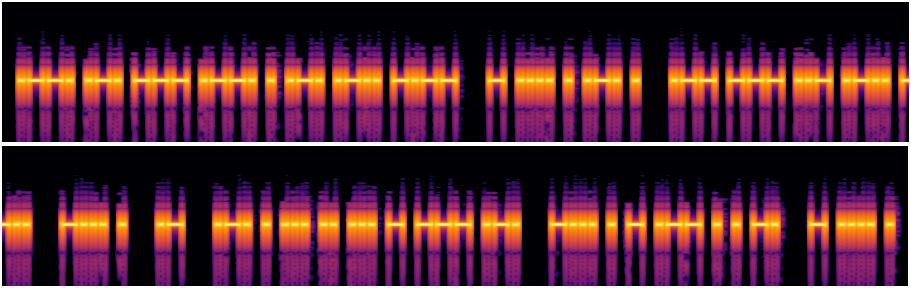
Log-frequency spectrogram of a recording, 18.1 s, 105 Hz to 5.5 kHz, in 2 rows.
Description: Morse code, heard as a keyed tone, about 25 wpm, 600 Hz. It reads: PROPERLY THERE WOULD BE A RESISTOR BETWEEN THE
